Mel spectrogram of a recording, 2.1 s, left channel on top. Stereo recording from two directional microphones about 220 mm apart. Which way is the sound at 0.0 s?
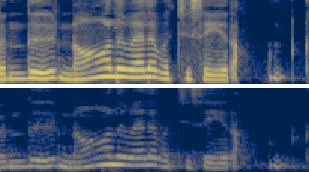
45° left (ahead or behind).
